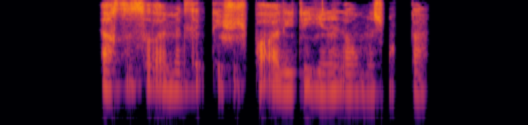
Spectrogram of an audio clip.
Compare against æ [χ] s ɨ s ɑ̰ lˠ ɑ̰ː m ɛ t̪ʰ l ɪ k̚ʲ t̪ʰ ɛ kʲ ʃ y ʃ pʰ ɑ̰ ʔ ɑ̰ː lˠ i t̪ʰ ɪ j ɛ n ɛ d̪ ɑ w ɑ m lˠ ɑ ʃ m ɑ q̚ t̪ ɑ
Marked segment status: correct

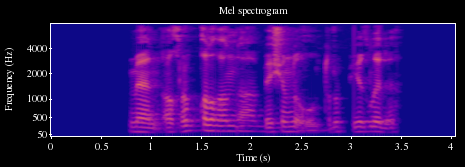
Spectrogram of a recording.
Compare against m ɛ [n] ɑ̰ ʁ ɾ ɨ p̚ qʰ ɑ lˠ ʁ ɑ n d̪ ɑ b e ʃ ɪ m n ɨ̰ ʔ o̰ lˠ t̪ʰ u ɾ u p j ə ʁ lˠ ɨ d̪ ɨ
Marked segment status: correct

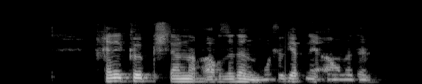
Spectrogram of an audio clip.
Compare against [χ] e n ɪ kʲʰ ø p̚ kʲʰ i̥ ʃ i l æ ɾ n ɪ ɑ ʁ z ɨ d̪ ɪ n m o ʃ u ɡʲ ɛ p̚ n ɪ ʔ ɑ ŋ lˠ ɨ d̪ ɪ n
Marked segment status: correct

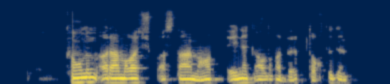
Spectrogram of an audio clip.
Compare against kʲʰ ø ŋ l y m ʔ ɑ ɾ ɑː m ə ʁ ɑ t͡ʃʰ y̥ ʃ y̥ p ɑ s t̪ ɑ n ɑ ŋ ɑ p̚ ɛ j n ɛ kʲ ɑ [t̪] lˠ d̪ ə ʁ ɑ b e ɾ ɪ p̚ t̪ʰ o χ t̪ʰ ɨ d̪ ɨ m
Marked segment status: incorrect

